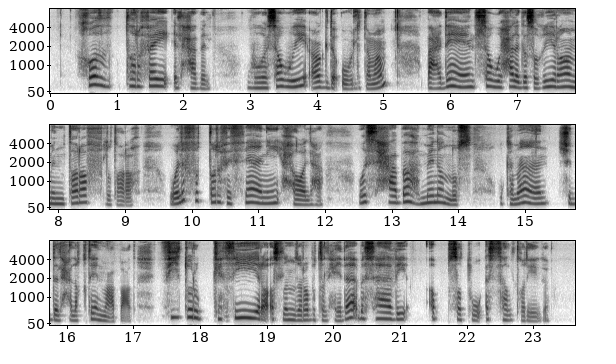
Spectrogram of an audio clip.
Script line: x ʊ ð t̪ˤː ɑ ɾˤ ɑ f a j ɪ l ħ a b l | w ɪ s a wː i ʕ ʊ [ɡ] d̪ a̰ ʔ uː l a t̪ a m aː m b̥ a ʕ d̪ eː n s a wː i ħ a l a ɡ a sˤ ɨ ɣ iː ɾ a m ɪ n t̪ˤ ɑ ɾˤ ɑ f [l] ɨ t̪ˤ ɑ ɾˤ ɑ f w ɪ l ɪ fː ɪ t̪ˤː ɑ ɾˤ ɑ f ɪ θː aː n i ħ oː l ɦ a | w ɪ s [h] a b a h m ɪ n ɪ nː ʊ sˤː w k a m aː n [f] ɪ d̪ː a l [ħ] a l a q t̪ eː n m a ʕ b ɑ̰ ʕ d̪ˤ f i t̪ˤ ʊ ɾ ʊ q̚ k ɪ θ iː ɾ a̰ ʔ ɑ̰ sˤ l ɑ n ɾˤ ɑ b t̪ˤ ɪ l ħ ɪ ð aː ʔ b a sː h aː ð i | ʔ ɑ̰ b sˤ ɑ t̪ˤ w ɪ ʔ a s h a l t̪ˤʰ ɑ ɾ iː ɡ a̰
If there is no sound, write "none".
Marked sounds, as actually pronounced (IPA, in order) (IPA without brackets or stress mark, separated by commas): ɡ, l, ħ, ʃ, ħ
